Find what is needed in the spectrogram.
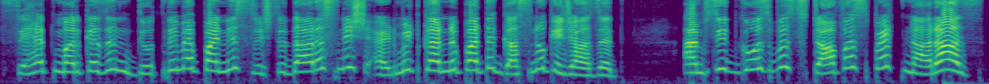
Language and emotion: Kashmiri, angry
